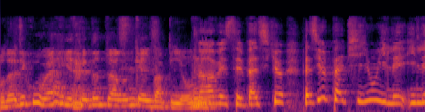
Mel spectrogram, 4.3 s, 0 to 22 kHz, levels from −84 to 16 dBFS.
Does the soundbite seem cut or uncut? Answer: cut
